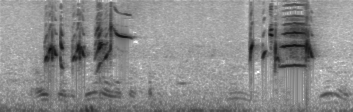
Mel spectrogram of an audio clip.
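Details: European goldfinch, the king of songbirds, in clean song: a quick run of twittery, buzzy notes ending in a drawn-out high whistle, a pause, then a tinkling chirp and a rich trilled flourish.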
